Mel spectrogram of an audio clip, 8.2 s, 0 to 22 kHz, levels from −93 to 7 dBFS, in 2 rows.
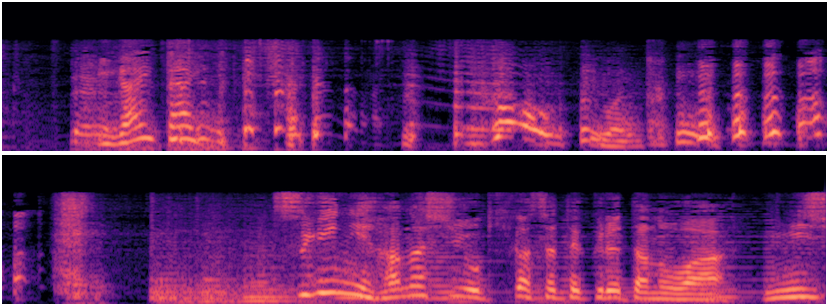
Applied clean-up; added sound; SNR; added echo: neural mask model RNNoise.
